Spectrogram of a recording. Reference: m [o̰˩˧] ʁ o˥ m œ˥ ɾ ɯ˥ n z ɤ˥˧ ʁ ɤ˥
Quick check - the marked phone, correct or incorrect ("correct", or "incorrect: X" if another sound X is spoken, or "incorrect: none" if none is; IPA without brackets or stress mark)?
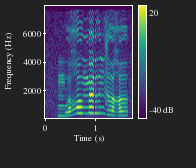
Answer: incorrect: o˩˧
